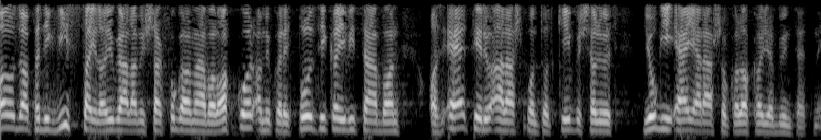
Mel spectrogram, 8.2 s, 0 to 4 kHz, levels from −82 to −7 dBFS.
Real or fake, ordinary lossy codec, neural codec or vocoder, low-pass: real; none; none; 3.6 kHz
